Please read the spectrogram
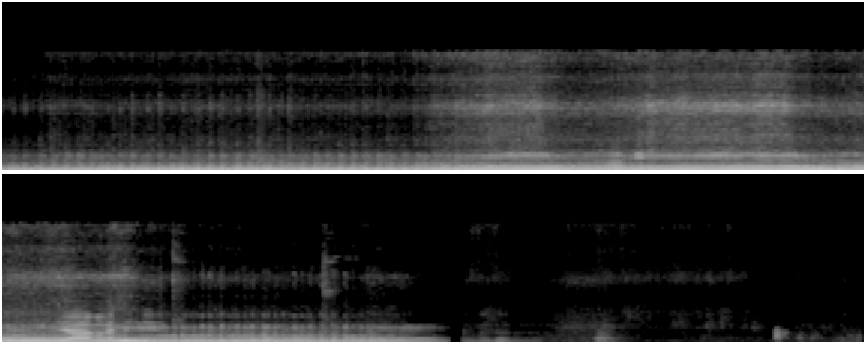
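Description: Motorcycle engine running under the rider, its pitch rising and falling as the loaded cargo trike pulls away. The engine sound stops abruptly about eleven seconds in, leaving only faint sound.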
